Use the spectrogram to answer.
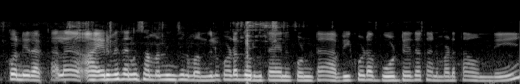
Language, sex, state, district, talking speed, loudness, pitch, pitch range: Telugu, female, Andhra Pradesh, Sri Satya Sai, 160 wpm, -16 LUFS, 200 Hz, 190-215 Hz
